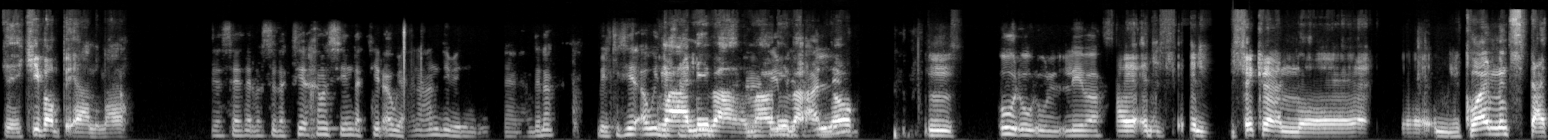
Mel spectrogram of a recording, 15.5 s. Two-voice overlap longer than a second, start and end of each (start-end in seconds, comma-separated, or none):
6.6-8.5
